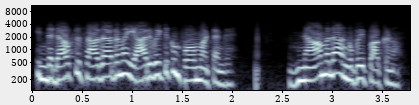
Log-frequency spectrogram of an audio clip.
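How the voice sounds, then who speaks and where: A woman's voice: mid-range voice, animated, quick pace, dry recording, natural voice. An actress playing a strict, bossy landlady in a comic film, with a tinny, dry soundtrack. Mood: commanding. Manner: bossy, commanding.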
